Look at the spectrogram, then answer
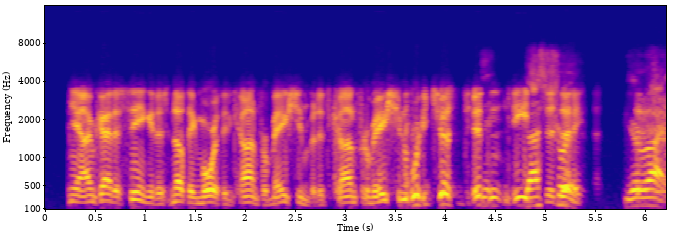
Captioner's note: laughs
